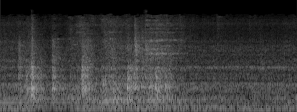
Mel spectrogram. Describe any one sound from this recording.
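Rubbish tumbles out of a bin into a truck.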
